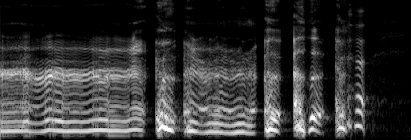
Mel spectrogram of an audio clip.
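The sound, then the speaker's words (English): Someone clears their throat, starting with a long, drawn-out voiced rumble and then several short, rough bursts in quick succession before falling silent. “Let me clear my throat.”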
